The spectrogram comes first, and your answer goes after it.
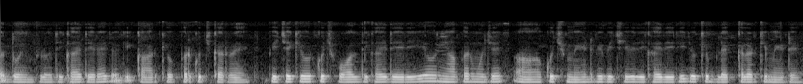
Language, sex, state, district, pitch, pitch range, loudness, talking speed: Hindi, male, Rajasthan, Churu, 115 Hz, 115-125 Hz, -17 LUFS, 335 wpm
